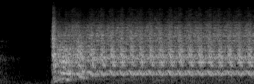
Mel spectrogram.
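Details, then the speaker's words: 2005 Honda Jazz with fault code P0339 (crankshaft sensor A circuit intermittent), cranked with the crankshaft sensor disconnected. The starter churns the engine steadily, but it never fires. Without the crank sensor input it cranks but won't start. "so obviously it needs the crank to for an input to make this thing start"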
